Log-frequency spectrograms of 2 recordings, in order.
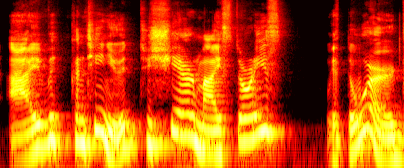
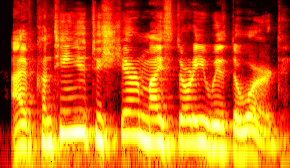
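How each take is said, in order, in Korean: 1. 목소리가 세게 유지되고, 마지막 단어를 강조해요. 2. 끝에서 목소리가 가라앉으면서 작아져요. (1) "월드에 강세 빡 두시고요" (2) "잉 내려가잖아요 ... 이렇게 되면 안 됩니다"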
